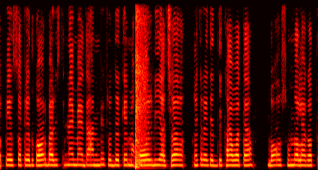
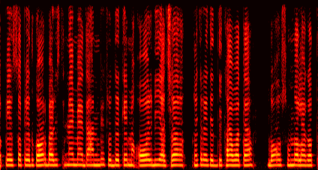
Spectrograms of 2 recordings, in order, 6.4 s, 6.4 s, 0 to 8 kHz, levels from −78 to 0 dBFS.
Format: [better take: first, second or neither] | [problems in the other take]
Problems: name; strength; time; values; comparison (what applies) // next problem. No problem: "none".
second | background sound (Snare drum); 4 dB below the speech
